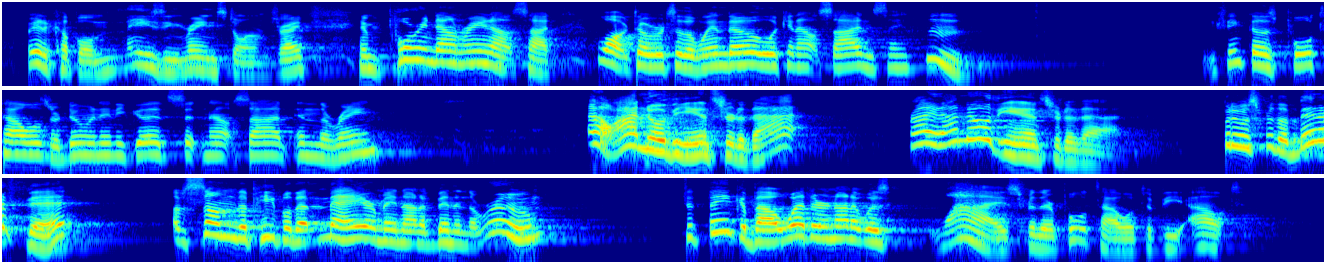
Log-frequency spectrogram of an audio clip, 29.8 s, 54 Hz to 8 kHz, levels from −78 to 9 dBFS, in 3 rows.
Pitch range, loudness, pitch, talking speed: 170-225 Hz, -25 LUFS, 190 Hz, 175 wpm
